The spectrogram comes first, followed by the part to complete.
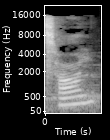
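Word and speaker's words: Zahl: مثال بعدی دی سال دی سال در کلمه سال بعد از حرف آ حرف ها قرار دارد. اینجا حرف آ طویل تلفظ می‌شود و حرف ها خاموش است.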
